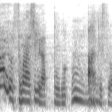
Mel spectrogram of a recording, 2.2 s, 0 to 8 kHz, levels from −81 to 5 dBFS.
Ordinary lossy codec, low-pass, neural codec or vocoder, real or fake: none; 7.2 kHz; codec, 44.1 kHz, 2.6 kbps, SNAC; fake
